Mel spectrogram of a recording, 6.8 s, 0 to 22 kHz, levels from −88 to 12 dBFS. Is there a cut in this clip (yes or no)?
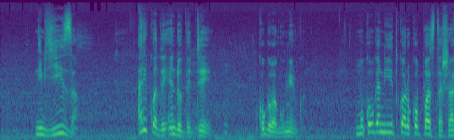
yes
